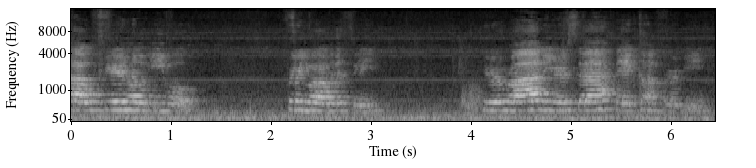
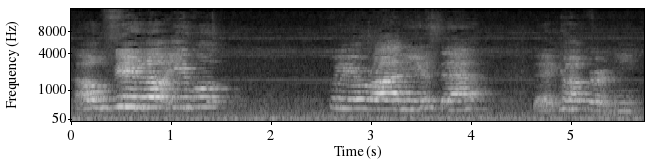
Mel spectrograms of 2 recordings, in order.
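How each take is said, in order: First: Steady recitation, holding on to the words; reciting a psalm. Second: Louder, crying the psalm out; shouted psalm. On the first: Praying the psalm over her wounded son, measured recitation. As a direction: recite it like a prayer over him. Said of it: "I started to recite scriptures". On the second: Shouting scripture as they take her son away, loud. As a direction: yell the prayer after the ambulance. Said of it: "I kept going". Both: Retold or imitated.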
